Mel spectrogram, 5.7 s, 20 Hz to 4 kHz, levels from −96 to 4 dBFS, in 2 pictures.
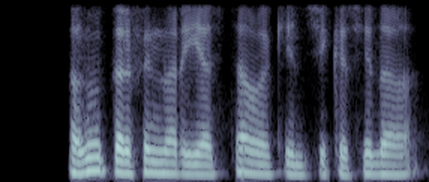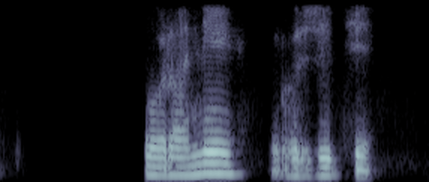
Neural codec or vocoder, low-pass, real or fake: codec, 16 kHz, 1.1 kbps, Voila-Tokenizer; 3.6 kHz; fake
